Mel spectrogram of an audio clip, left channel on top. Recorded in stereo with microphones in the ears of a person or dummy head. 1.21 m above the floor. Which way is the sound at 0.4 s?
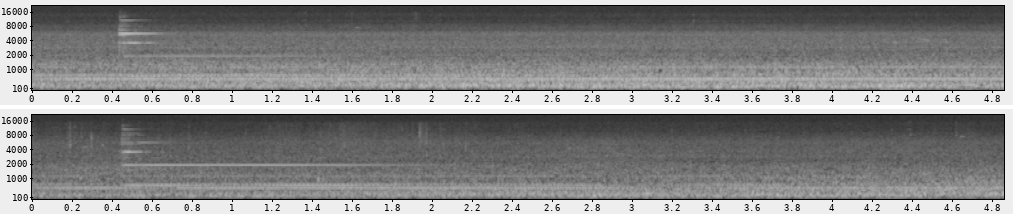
75° left (ahead or behind).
